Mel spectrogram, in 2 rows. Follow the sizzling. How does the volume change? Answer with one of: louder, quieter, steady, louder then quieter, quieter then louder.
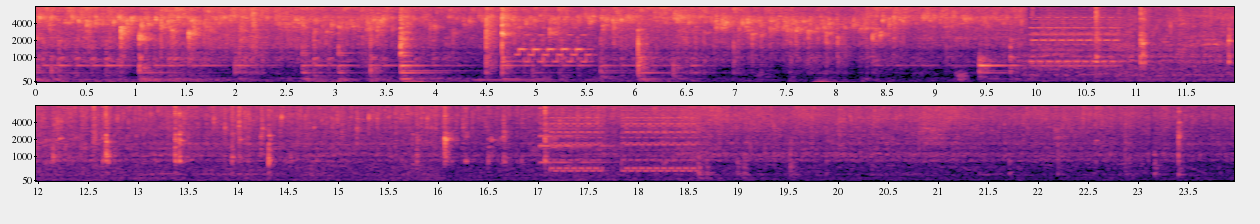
quieter.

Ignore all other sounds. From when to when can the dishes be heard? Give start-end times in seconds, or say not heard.
not heard.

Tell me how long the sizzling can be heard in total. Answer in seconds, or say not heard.
24 s.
